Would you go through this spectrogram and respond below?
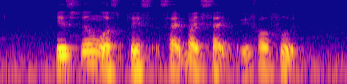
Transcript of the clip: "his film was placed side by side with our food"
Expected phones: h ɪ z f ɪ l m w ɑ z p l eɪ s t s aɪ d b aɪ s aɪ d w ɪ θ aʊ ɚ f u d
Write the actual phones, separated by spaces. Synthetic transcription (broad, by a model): h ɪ s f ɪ m w ɑ s p l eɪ s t s aɪ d b aɪ s aɪ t w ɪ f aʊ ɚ f u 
